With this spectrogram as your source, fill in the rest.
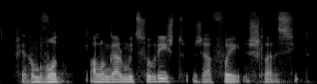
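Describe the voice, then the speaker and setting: A man with an Italian accent talks at a fairly quick pace in a dark, mellow tone, with a dry, close sound with no echo and a quiet background. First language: Italian (speaking Portuguese). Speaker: religious studies academic, panel commentator. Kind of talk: panel talk. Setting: conference room with audience.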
